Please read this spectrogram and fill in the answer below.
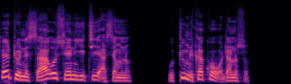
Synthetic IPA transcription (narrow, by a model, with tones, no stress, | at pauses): pʰɛ˦tɾo˨nɪ̃˨saː˨˦o˦su˨ã˦nɪ̃˦ji˦tʰɪ˦˨a̰˨sɛ̃˦mnʊ̃˦ | wɔ˨tʰu˦mĩ˨ĩ˨kʰa˦kʰɔ˦˨ɔ̰˨dã˦nʊ̃˦sʊ̰˨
